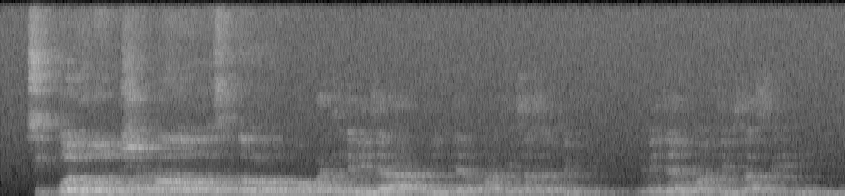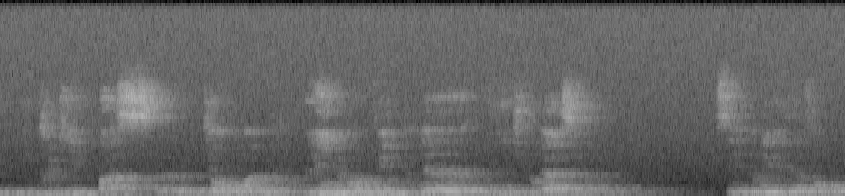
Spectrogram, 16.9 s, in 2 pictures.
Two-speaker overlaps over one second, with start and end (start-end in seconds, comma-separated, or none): 1.5-2.8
